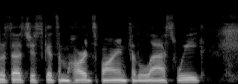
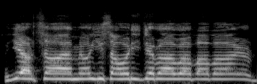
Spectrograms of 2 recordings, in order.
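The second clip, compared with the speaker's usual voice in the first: angry coach; 3 dB louder than usual. Retold or imitated. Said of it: "never seen [name] this angry".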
